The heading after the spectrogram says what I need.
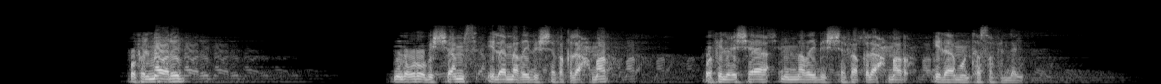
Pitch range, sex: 105-120 Hz, male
